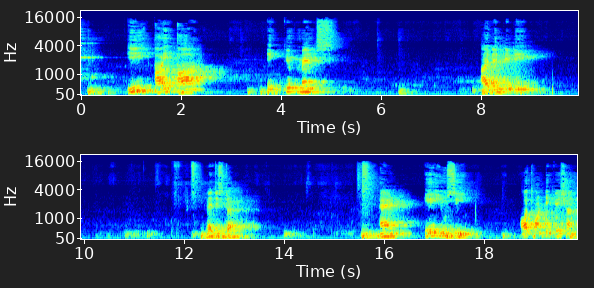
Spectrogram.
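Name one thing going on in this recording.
A man speaks calmly and clearly, close to a microphone, as if explaining.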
